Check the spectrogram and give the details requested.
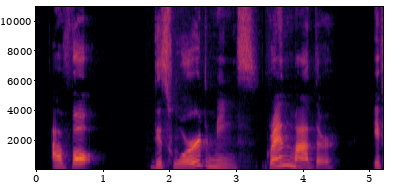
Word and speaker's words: avó: Vowels with the acute accent will be stressed and pronounced with open pronunciation. Avó.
